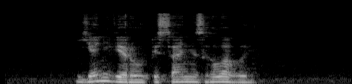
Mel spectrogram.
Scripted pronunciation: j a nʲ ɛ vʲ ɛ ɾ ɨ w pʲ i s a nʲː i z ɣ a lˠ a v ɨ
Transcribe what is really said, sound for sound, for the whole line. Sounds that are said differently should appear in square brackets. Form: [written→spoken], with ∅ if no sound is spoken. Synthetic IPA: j a nʲ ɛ vʲ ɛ ɾ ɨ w pʲ i s a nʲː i z ɣ [a→ɐ] lˠ a v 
